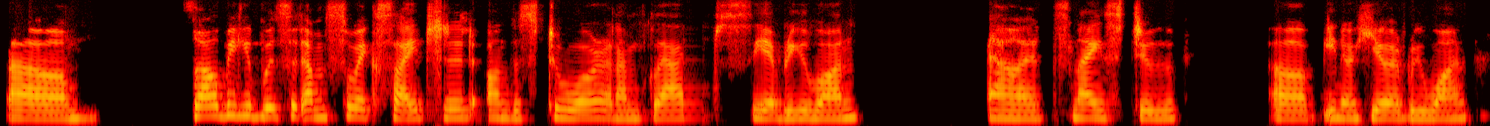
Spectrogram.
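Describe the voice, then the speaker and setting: A woman's voice: lowish voice, level tone, unhurried, darkish tone, no room sound, dull audio. A woman in her forties from Maryland, introducing herself on a video call as a tour participant, eager and full of fillers. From Maryland, USA.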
